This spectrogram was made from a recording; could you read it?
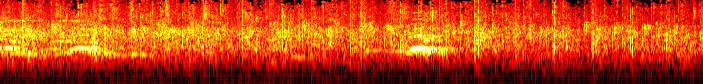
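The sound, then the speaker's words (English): An audience claps steadily for several seconds, a dense, continuous patter of many hands at an even loudness, with a few voices calling out faintly beneath it. “Clap your hands, oh ye people.”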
